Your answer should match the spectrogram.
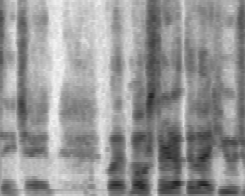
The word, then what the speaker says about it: Achane: That's how you pronounce it now, Achane.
